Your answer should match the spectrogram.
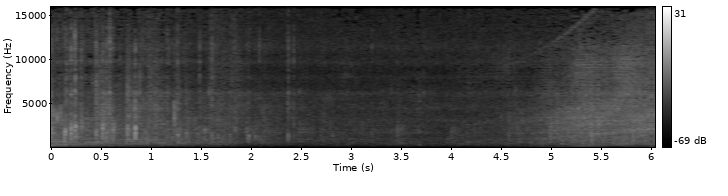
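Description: Audience applause that dies away over the first couple of seconds, leaving the hall fairly quiet. Music swells back in near the end.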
